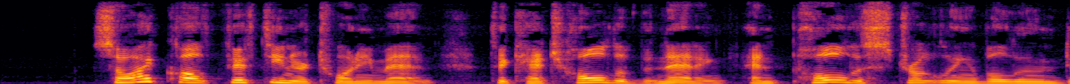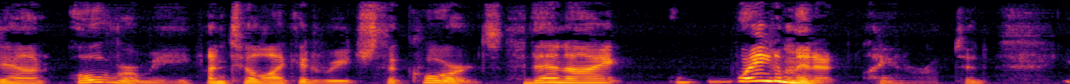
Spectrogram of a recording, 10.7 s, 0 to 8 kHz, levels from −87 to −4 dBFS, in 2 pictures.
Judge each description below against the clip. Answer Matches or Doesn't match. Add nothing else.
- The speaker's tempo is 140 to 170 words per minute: Doesn't match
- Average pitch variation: Doesn't match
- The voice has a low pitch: Doesn't match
